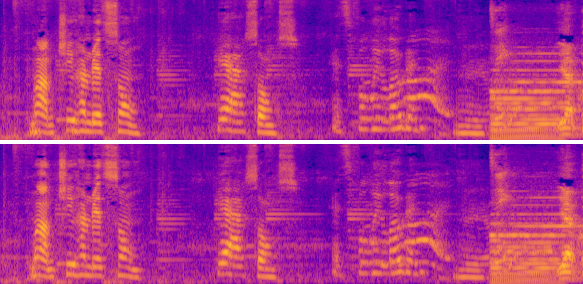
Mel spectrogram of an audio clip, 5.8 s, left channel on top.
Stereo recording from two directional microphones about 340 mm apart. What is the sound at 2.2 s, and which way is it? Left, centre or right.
Speech, centre.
